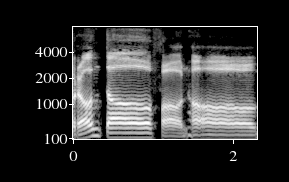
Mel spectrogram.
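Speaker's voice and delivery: fake Italian accent, home drawn out. Riffing on E.T. recast as an Italian story; mock Italian accent.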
